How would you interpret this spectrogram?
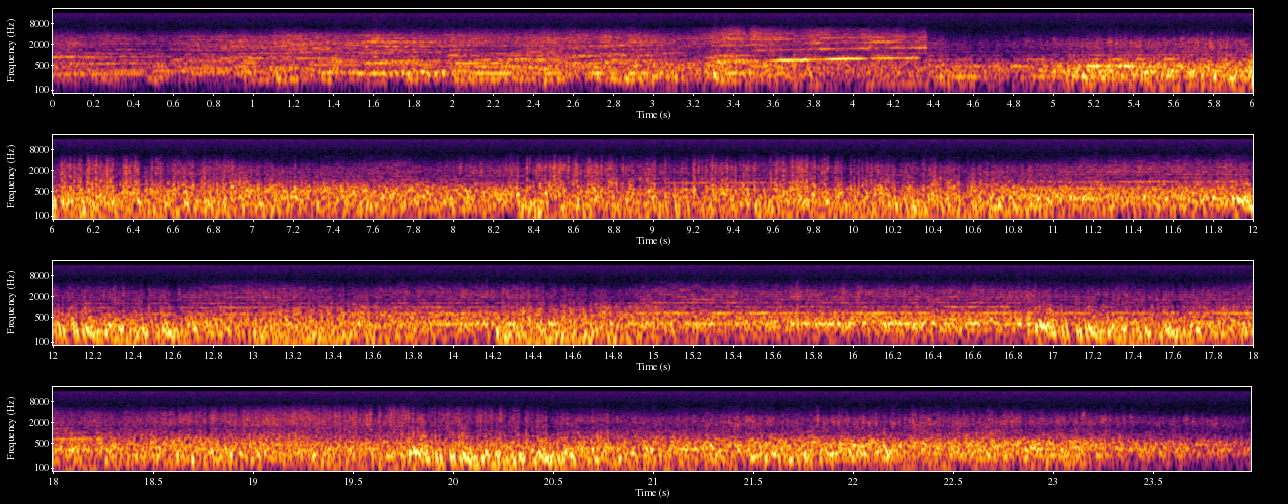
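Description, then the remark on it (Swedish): A heavy, continuous drone of the massed engines of an approaching bomber squadron fills the whole stretch, loud and steady with a throbbing low rumble and no voices. “Den här kartan har noga studerats av en viss bombflottilj. Den är på väg nu. Kommer närmare och närmare.”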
